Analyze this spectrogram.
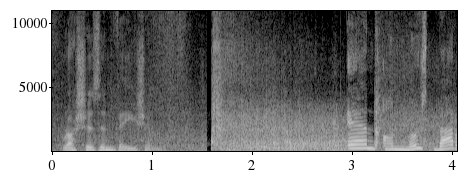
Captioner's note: gunshots firing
